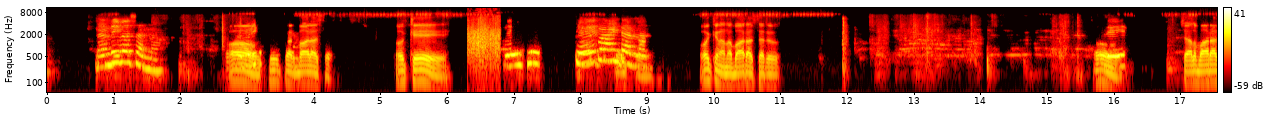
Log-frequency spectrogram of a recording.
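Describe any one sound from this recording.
A young girl reads aloud over an online call.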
